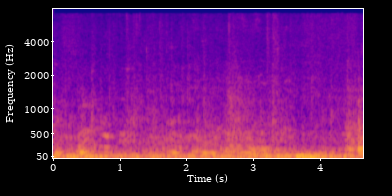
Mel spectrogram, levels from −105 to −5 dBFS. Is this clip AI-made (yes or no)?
no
